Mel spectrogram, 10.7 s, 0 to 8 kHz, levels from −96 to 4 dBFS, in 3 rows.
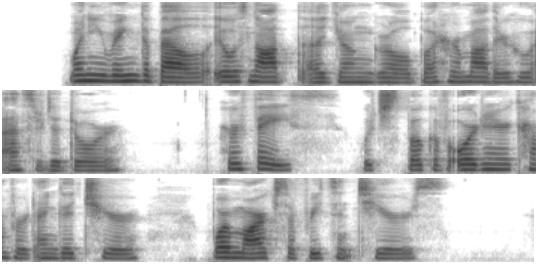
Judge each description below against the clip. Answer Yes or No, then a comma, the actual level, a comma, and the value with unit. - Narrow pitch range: Yes, narrow, 2.1 semitones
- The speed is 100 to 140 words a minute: No, average, 185 wpm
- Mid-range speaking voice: Yes, medium, 165 Hz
